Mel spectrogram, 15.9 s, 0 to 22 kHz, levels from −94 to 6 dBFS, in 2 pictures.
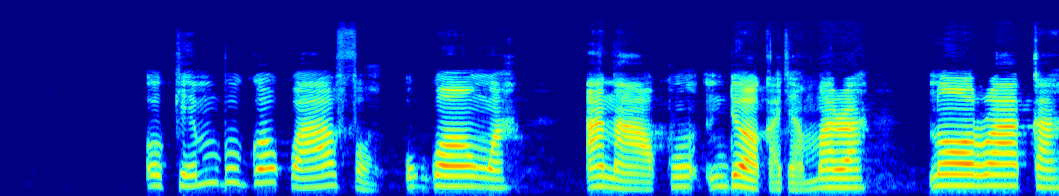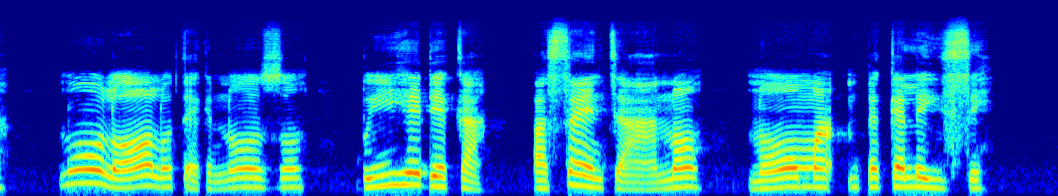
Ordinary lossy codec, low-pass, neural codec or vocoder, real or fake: Opus, 64 kbps; 14.4 kHz; none; real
